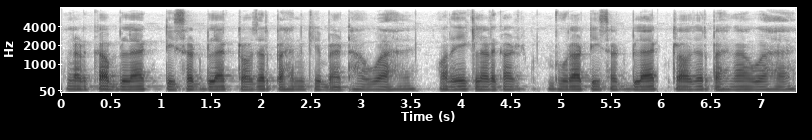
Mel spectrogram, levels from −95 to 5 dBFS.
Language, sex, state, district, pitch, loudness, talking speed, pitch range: Hindi, male, Jharkhand, Deoghar, 100 Hz, -22 LUFS, 180 wpm, 95-100 Hz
